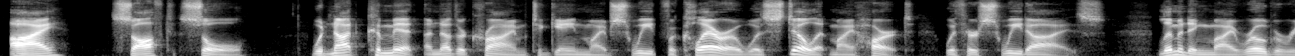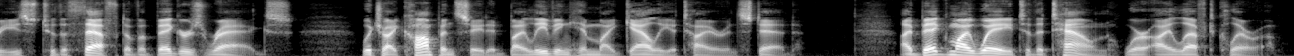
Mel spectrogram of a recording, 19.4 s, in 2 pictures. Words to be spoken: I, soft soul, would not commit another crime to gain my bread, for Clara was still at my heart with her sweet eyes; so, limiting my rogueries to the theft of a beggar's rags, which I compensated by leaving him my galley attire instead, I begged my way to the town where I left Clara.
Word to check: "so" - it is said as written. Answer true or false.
false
